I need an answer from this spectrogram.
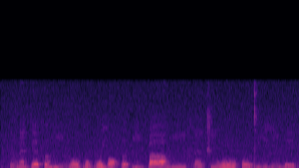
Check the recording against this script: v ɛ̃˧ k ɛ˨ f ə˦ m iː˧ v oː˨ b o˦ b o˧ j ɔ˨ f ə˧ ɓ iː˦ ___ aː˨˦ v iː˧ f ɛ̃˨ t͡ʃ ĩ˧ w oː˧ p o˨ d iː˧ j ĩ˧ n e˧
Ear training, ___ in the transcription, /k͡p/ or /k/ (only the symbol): k͡p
